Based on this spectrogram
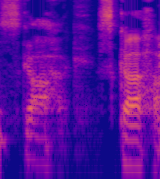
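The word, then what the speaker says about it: Scáthach: And how do you pronounce her name? Skahak.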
